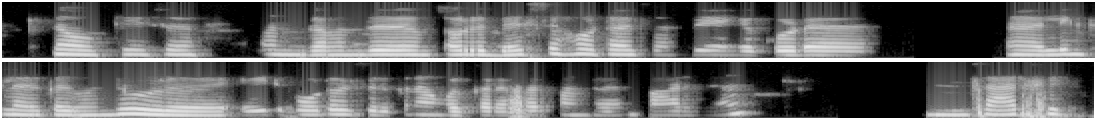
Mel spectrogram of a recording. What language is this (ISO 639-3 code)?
tam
